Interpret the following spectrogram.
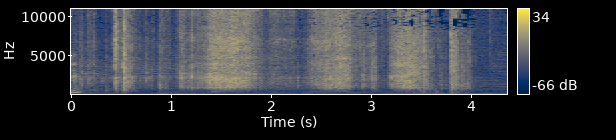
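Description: Small cardboard box of metal brooch pin backs being opened and handled, the pins rattling and scraping inside, in several rustling bursts with a few sharp clicks.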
